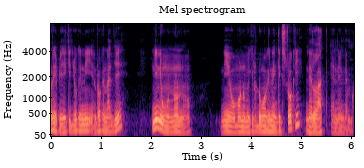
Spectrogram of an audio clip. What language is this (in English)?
Masai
